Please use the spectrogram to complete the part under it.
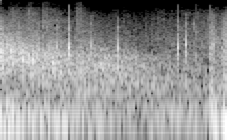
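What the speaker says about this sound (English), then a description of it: "Not a great long tom shot" A Long Tom artillery piece fires in the BattleTech video game, a faint, low rumbling boom with scattered crackling impacts over a short span.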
